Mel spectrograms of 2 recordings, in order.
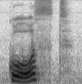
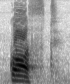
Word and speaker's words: coast: So instead of saying coast, he will say cost. Now this is in terms of oral communication. So it will sound like, basically he wants to say coast, but he's pronouncing it as cost.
